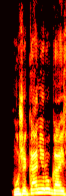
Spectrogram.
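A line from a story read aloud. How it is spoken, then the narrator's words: Grandmother, stern. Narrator (Russian): строго сказала бабушка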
